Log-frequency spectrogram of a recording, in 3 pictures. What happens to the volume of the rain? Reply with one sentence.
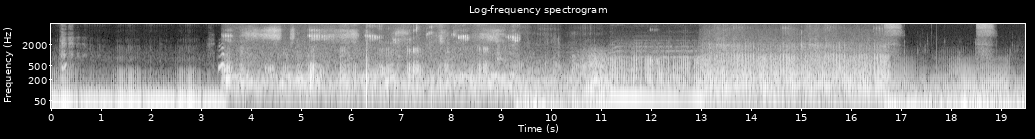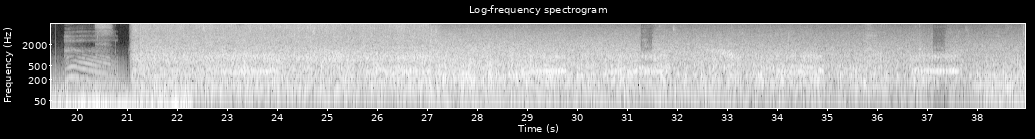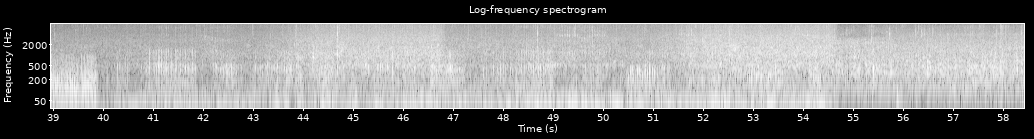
The loudness of the rain goes down, then up.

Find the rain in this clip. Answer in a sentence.
The rain can be heard from 21.1 to 58.3 s.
